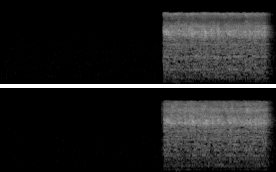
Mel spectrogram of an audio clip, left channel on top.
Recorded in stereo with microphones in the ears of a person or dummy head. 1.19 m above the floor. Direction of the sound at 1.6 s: 60° left (ahead or behind).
